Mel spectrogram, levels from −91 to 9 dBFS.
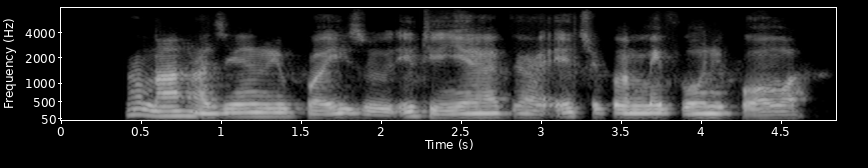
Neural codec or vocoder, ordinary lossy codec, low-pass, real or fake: codec, 16 kHz, 2 kbps, X-Codec, HuBERT features, trained on balanced general audio; none; none; fake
